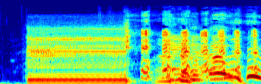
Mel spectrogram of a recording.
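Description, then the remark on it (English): A loud, harsh Family Feud game show buzzer blares in one steady, flat tone for about a second, then cuts off abruptly as voices start talking. “It's the Family Feud buzzer.”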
